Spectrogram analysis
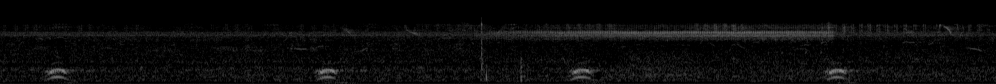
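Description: Little bittern giving four short, deep, croaking barks, one every two and a half seconds, over a steady high buzzing of insects.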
